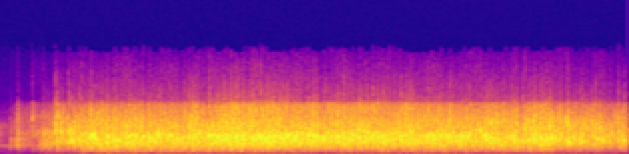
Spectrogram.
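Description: Studio audience applauding, building quickly in the first half-second and then holding steady: entrance applause for a character stepping onto the set.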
